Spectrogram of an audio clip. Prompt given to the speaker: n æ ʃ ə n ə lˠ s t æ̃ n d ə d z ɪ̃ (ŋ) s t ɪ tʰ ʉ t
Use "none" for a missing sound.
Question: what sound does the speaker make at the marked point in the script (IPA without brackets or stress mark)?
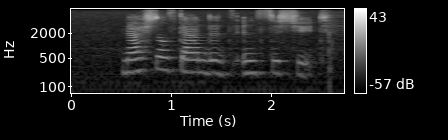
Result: n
